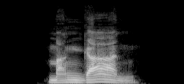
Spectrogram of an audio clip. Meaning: manganese
- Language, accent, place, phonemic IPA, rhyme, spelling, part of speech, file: German, Germany, Berlin, /maŋˈɡaːn/, -aːn, Mangan, noun, De-Mangan.ogg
